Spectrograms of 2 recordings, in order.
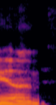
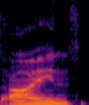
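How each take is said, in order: First: The name sounds like 'Anne'. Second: The name rhymes with 'mine'. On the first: The speaker calls it wrong. "as opposed to Anne" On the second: The speaker calls it right. "Ayn Rand is pronounced Ein as opposed to"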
